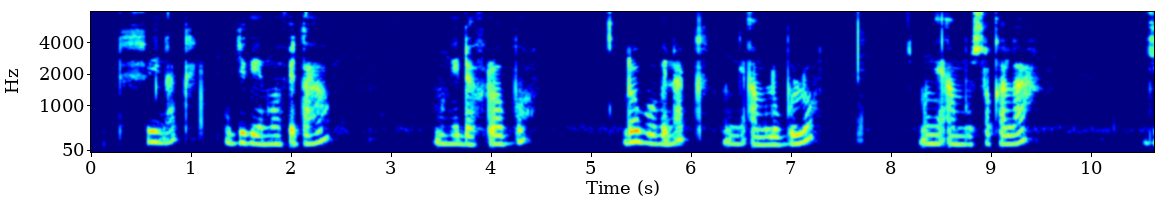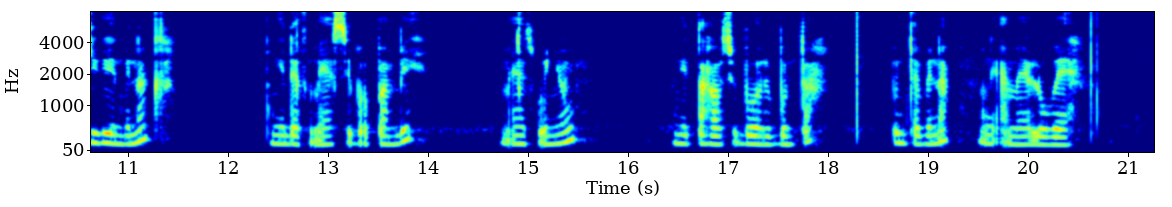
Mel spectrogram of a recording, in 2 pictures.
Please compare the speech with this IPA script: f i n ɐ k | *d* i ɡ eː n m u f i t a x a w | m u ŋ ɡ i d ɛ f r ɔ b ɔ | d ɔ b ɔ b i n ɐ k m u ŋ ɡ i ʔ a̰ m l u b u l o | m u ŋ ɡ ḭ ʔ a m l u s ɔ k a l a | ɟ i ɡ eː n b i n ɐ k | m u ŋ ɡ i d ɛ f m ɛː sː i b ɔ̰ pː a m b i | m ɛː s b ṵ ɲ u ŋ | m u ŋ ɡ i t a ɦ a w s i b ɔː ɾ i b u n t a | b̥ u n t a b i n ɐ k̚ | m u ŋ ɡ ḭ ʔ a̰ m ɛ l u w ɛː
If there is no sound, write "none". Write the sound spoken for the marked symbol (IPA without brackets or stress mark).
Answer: ɟ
